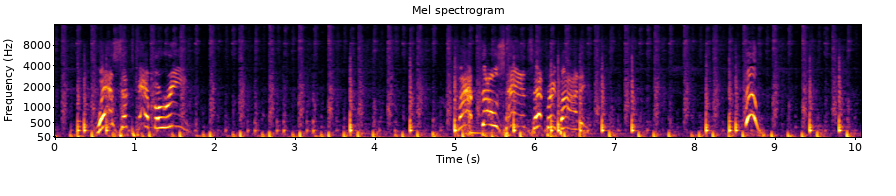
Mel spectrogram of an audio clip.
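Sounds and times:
fast drum kit rhythm: 0.0 - 10.0.

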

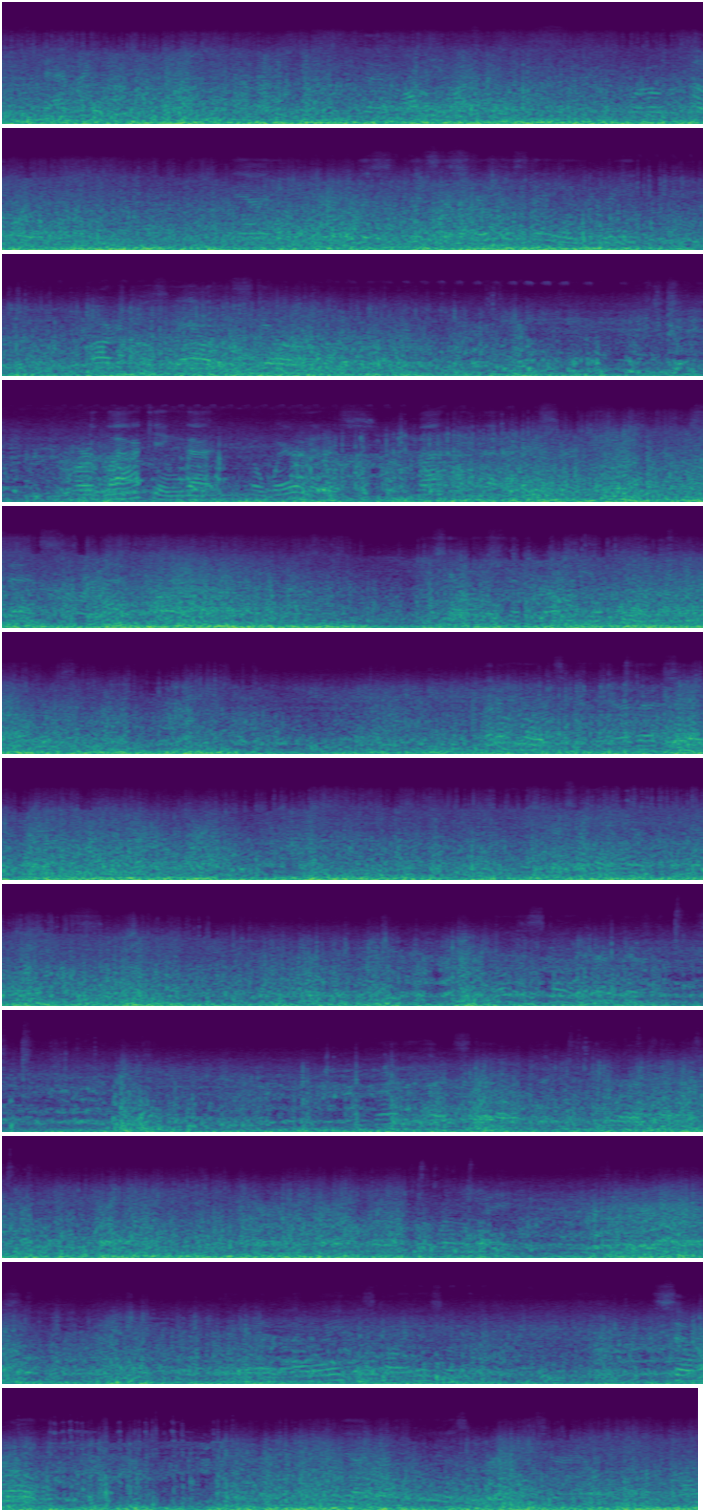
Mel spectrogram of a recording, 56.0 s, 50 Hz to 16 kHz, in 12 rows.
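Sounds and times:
wind rumble on microphone: 0.0 - 56.0.

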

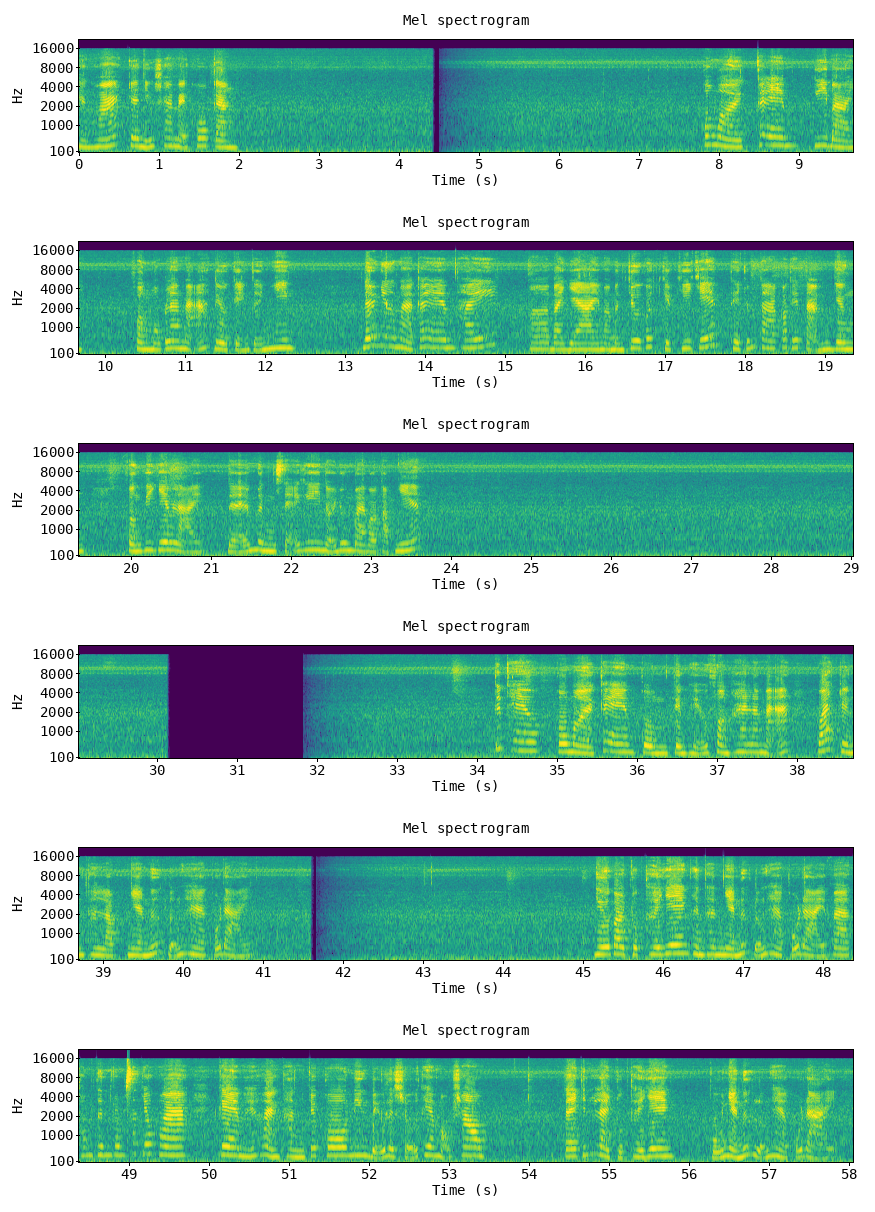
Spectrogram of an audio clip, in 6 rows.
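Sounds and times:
high constant whine: 0.0 - 30.2, 31.8 - 58.0.

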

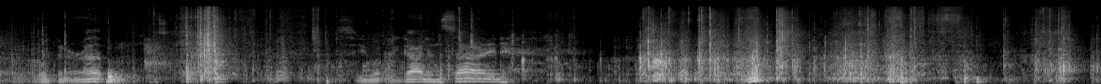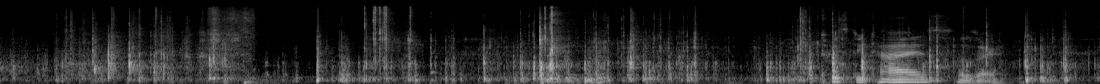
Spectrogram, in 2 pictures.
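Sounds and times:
cardboard and plastic crinkling: 0.0 - 22.0.

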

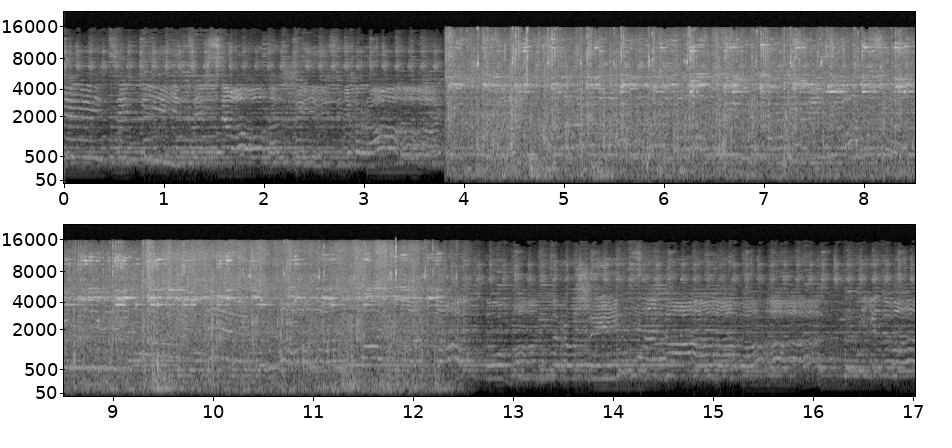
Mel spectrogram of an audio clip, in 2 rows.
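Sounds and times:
music: 0.0 - 17.0
cart rolling: 3.8 - 12.6
hooves clip-clopping on dirt: 3.8 - 12.6
people's voices: 3.8 - 12.6.

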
